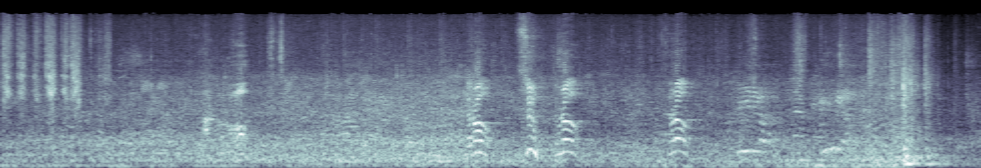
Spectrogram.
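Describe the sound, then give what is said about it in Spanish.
The second bull-pen gate (chiquero) in a bullring grinds open with a long, rough rasping scrape to let out the second bull of the afternoon, set against a steady wash of crowd noise and scattered shouts from spectators. “Segundo chiquero abierto.”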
